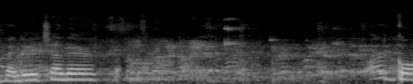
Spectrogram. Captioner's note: group chatter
